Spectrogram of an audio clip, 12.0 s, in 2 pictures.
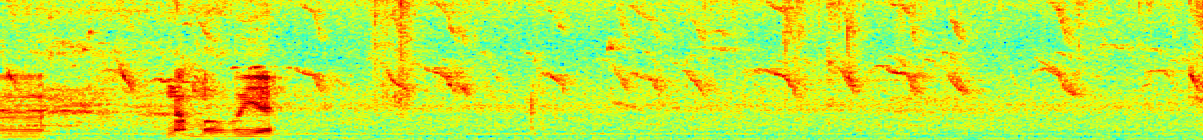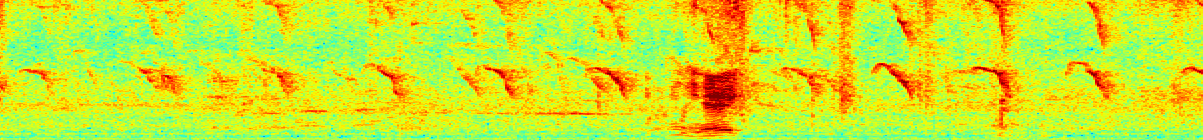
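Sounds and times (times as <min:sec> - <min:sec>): faint bird chirping: 0:00.0 - 0:12.0
steady low hum: 0:00.0 - 0:12.0.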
